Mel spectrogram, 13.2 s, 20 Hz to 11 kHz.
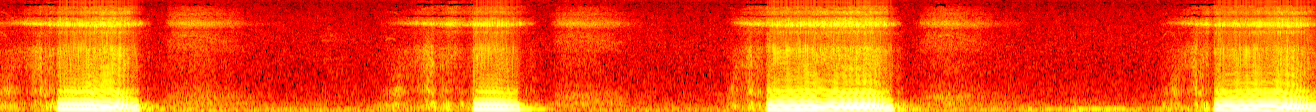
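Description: Soft, rumbling snores on each breath, about 14 a minute, somewhat irregular in length, with quiet breathing between.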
